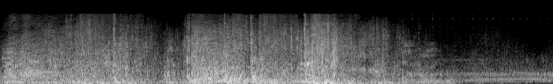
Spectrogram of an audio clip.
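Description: A large fish thrashes and tears at prey underwater.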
